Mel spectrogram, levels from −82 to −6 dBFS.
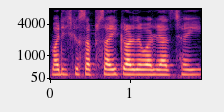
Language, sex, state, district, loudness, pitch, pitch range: Maithili, female, Bihar, Samastipur, -17 LUFS, 210 Hz, 205-215 Hz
